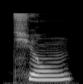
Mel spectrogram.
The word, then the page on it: 穷: qióng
